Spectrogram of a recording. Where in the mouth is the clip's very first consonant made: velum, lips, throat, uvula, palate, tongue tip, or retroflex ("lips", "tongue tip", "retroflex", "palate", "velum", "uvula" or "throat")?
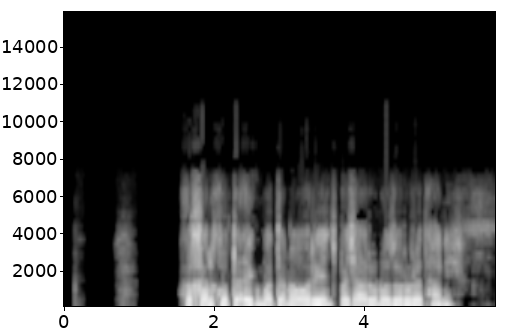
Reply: throat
